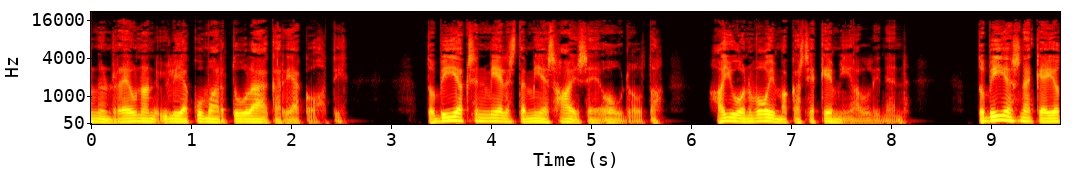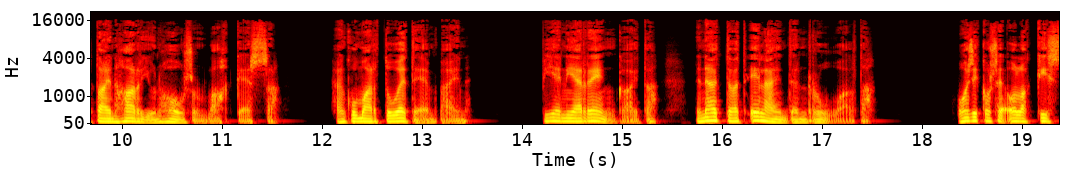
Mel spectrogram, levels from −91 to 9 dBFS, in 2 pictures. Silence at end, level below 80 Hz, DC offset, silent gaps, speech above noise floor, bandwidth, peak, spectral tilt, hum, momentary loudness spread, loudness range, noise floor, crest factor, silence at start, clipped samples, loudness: 0 s; -38 dBFS; under 0.1%; 3.31-3.35 s, 6.03-6.18 s, 8.82-8.87 s, 11.92-12.08 s, 13.89-14.19 s, 17.86-18.27 s; over 72 dB; 16.5 kHz; 0 dBFS; -6 dB/octave; none; 16 LU; 3 LU; under -90 dBFS; 18 dB; 0 s; under 0.1%; -18 LUFS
